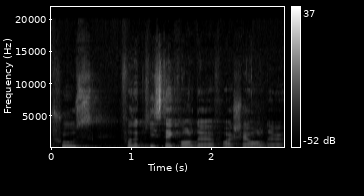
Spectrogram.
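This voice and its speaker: Audible room echo surrounds a man speaking at a fairly low pitch in a monotone, flat delivery. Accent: French. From France. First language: French. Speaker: finance executive panelist. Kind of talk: conference panel discussion. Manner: halting, many fillers.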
